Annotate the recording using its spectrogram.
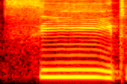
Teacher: This has a long E sound. Look at my lips seat. They're very wide, seat. Go ahead and have a seat.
